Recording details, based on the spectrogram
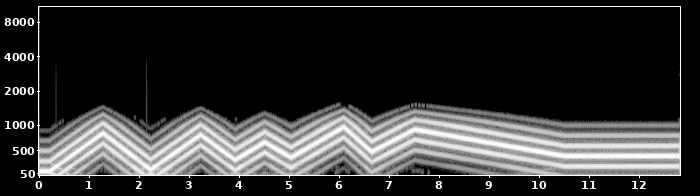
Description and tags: FM sine oscillate
FM sine sweeps in both directions.
noise, sine, synthesized, fm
